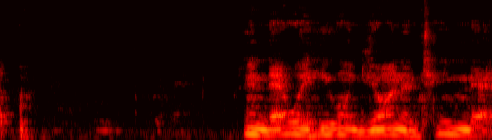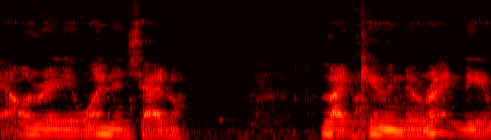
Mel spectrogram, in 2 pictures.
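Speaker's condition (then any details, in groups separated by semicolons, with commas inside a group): Multiple sclerosis; affects left side and voice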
